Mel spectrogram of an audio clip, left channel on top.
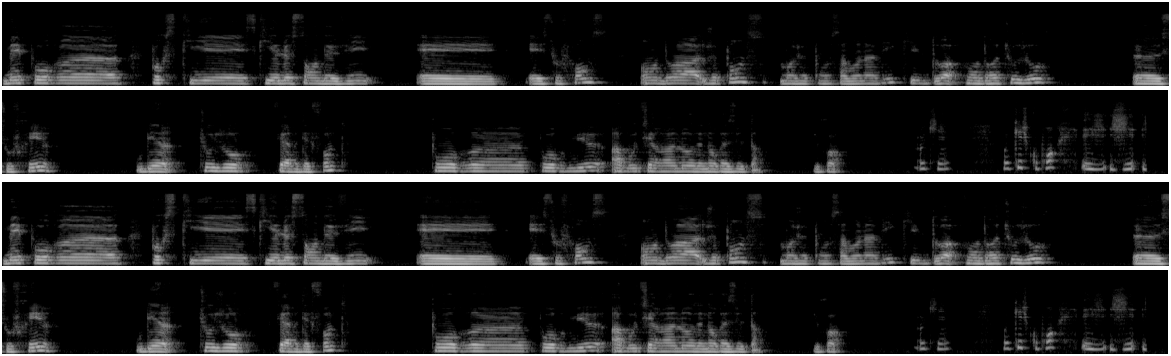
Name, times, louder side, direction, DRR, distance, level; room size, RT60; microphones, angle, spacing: voice 1, 0.0-3.7 4.1-6.0 6.4-10.5 11.3-12.2 13.0-15.1 16.0-19.3 19.8-20.1, right 1 dB, 20° right, 1.6 m, -28 dB
voice 2, 20.8-21.2 21.4-23.1, left 1 dB, 20° left, 3.7 m, -37 dB
head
